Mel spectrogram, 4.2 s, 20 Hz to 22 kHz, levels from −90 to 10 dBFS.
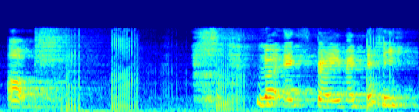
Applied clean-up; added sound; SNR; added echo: none; Fart; 16 dB; reverberation time 2.7 s.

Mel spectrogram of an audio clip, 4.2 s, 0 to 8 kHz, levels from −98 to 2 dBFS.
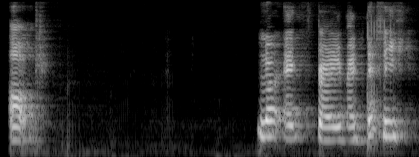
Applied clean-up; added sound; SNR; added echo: neural mask model DeepFilterNet 3.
